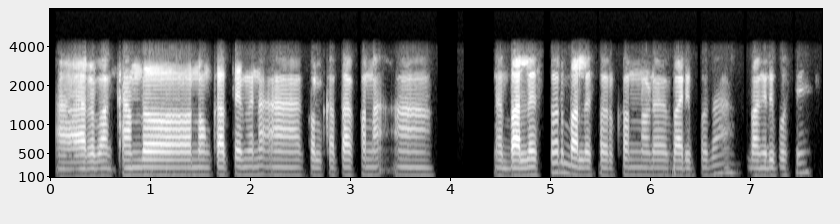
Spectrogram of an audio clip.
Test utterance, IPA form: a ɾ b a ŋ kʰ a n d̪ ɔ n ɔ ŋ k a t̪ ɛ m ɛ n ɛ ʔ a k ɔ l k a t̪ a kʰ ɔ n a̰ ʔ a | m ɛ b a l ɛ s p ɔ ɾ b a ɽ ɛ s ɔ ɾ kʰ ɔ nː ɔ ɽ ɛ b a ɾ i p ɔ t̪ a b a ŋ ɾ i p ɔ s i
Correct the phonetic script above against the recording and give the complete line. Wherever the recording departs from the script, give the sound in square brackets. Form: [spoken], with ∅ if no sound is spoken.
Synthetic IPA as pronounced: a ɾ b a ŋ kʰ a n d̪ ɔ n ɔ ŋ k a t̪ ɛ m ɛ n [a] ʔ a k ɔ l k a t̪ a kʰ ɔ n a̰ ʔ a | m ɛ b a l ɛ s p ɔ ɾ b a [l] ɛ s ɔ ɾ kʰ ɔ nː ɔ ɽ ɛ b a ɾ i p ɔ [d̪] a b a ŋ ɾ i p ɔ s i

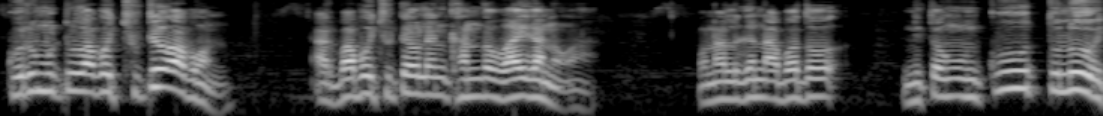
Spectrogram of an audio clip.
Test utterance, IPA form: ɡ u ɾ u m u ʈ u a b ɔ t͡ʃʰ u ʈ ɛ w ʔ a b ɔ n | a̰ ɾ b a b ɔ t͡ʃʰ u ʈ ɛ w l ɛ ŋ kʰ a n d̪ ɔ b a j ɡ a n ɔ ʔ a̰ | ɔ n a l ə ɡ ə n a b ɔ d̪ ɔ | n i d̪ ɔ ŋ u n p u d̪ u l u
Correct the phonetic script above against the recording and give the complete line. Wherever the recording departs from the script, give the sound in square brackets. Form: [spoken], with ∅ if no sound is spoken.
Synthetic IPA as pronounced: [k] u ɾ u m u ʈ u a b ɔ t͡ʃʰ u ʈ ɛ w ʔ a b ɔ n | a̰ ɾ b a b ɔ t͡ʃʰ u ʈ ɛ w l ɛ [n] kʰ a n d̪ ɔ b a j ɡ a n ɔ ʔ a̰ | ɔ n a l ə ɡ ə n a b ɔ d̪ ɔ | n i [t̪] ɔ ŋ u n [k] u [t̪] u l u

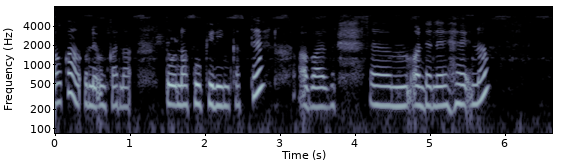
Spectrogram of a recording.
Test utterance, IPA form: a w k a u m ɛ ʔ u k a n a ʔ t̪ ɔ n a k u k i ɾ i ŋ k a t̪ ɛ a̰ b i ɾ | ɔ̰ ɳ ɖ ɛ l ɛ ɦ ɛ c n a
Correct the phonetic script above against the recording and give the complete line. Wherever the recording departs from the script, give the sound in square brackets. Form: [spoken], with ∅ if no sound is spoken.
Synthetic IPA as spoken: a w k a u [n] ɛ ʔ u k a n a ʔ t̪ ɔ n a k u k i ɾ i ŋ k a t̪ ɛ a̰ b [a] ɾ | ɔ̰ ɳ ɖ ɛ l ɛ ɦ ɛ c n a

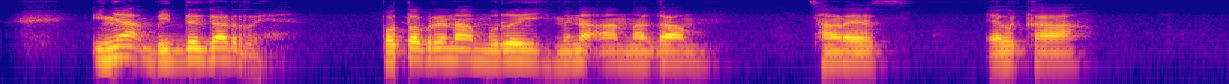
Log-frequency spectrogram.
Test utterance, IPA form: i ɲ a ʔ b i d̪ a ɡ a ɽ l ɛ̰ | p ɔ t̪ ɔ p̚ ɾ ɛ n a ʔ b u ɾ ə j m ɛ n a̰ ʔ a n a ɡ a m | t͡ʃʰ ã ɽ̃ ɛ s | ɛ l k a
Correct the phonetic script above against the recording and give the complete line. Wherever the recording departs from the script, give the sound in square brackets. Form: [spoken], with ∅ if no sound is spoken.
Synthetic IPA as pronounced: i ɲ a ʔ b i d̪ [ə] ɡ a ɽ [ɾ] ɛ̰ | p ɔ t̪ ɔ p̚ ɾ ɛ n a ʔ [m] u ɾ ə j m ɛ n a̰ ʔ a n a ɡ a m | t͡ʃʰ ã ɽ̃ ɛ s | ɛ l k a

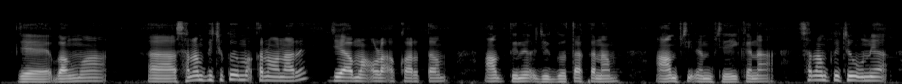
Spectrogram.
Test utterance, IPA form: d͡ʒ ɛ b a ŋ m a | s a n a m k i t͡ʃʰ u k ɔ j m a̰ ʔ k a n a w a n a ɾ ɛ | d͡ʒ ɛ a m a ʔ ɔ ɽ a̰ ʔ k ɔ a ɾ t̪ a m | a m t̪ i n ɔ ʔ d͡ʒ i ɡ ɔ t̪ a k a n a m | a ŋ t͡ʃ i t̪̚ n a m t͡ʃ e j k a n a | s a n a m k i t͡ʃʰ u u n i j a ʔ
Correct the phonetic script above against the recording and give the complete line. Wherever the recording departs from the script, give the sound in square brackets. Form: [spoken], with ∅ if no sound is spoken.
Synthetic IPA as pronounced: d͡ʒ ɛ b a ŋ m a | s a n a m k i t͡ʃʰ u k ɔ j m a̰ ʔ k a n a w a n a ɾ ɛ | d͡ʒ ɛ a m a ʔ ɔ ɽ a̰ ʔ k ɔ a ɾ t̪ a m | a m t̪ i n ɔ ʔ d͡ʒ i ɡ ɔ t̪ a k a n a m | a [m] t͡ʃ i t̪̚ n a m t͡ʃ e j k a n a | s a n a m k i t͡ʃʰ u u n i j a ʔ

